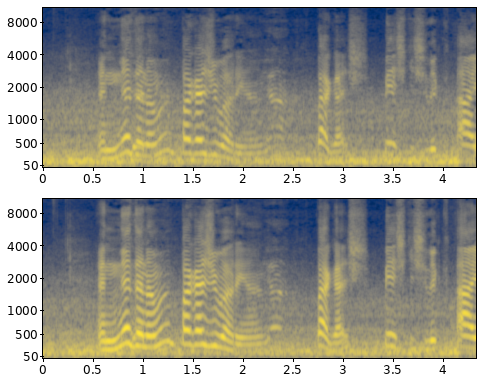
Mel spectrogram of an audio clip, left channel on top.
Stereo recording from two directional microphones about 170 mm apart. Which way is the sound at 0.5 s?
45° right (ahead or behind).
